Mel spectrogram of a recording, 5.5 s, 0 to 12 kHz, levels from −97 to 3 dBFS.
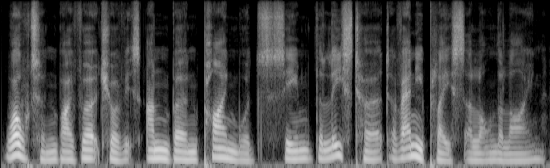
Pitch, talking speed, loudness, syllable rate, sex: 120 Hz, 195 wpm, -23 LUFS, 4.8 syllables/s, male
